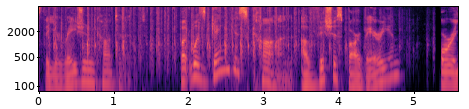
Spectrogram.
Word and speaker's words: Genghis Khan: First of all, it's pronounced Genghis Khan. Really? In Mongolia, yes.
